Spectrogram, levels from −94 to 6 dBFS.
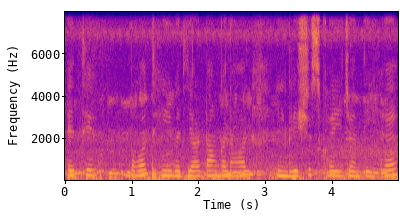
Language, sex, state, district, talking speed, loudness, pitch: Punjabi, female, Punjab, Kapurthala, 120 wpm, -17 LUFS, 215 Hz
